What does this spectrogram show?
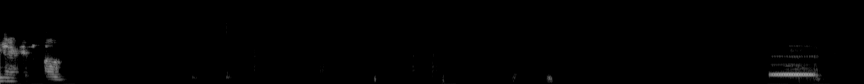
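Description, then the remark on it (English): Soft scattered clicks like phone keys being pressed as someone dials to call back by phone, between a brief noisy burst at the start and a short, steady electronic telephone tone near the end, with no talking. “I'll call you back on the phone.”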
